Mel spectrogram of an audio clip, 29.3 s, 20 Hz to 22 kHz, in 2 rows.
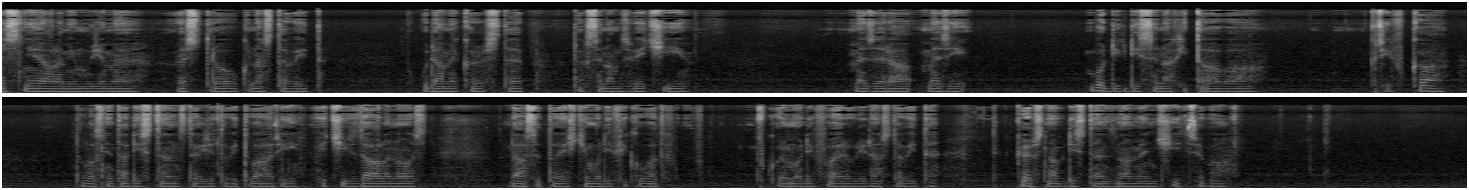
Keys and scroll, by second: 0.0 ctrl+z, 17.3 ctrl+z.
